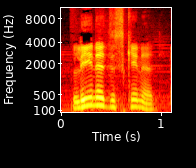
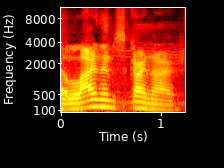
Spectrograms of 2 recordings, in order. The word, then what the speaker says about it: Lynyrd Skynyrd: É a pronúncia correta. Eu falava Lynyrd. – É Lynyrd? – Lynyrd Skynyrd. – Sério? – É. Eles mesmo, eu vi entrevista, do Lynyrd Skynyrd. Eu pronunciava Lynyrd Skynyrd no começo.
